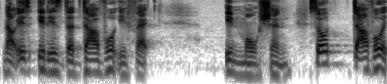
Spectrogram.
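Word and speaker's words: DARVO: you know about the davo effect I've heard about it but tell us more right so davo is spelled it's an acronym it's spelled D a r v o and I find this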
